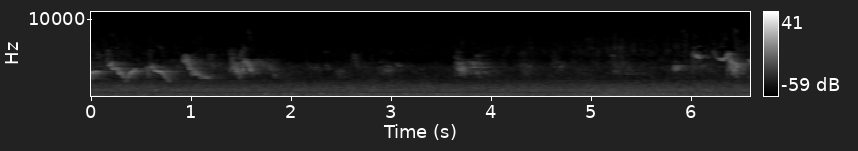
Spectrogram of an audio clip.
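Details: American robin song in a back alley, northwest Calgary, Alberta, 7:26 am, 16 July 2022: faint, clear whistled phrases slurring up and down in quick succession, half buried under a steady low rumble.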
